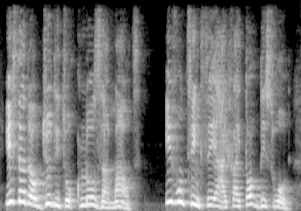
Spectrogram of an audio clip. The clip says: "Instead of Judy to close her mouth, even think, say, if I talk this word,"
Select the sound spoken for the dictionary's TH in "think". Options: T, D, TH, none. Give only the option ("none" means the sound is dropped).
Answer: T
